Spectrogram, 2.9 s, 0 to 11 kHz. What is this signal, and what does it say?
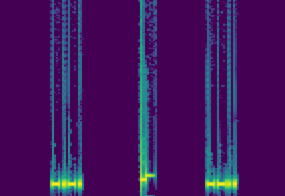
Morse code, heard as a keyed tone, about 46 wpm, 700 Hz. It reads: C Z
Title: Single Letter-Number Alt - Rapid-Fire 45wpm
